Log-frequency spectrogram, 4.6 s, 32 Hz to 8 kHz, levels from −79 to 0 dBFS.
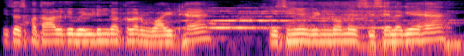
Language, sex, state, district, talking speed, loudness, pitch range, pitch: Hindi, male, Uttar Pradesh, Saharanpur, 180 wpm, -12 LUFS, 140-150 Hz, 145 Hz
